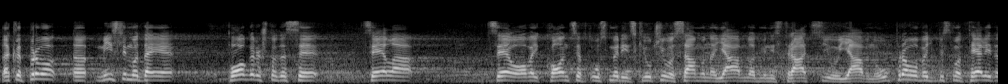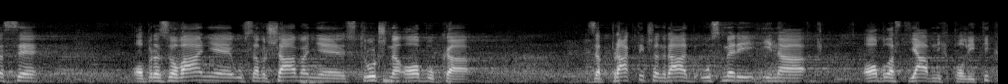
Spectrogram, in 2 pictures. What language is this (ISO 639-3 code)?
srp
